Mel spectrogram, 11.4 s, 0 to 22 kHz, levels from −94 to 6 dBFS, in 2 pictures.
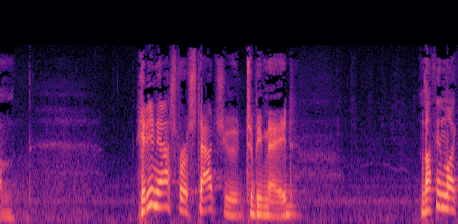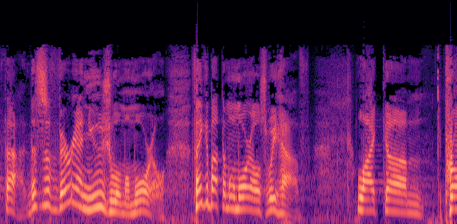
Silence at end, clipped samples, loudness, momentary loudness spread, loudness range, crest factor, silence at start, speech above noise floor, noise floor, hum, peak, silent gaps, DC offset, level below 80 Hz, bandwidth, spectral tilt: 0 s; under 0.1%; -17 LUFS; 15 LU; 5 LU; 18 dB; 0 s; 34 dB; -51 dBFS; none; 0 dBFS; none; under 0.1%; -48 dBFS; 10.5 kHz; -5 dB/octave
